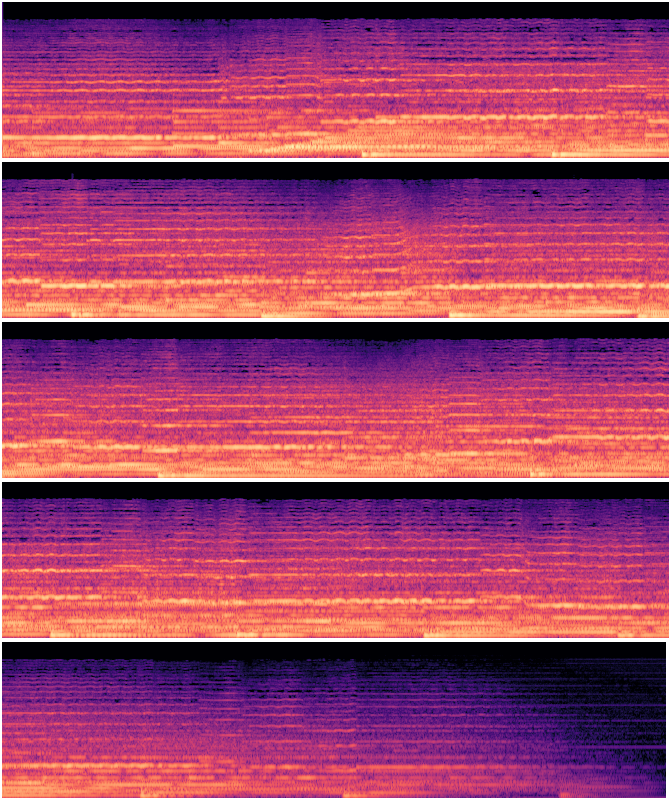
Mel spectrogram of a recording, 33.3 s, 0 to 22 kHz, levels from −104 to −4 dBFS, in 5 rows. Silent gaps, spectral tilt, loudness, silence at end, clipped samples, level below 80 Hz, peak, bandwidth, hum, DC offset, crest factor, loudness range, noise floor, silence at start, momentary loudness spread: none; -6.5 dB/octave; -16 LUFS; 2 s; under 0.1%; -32 dBFS; 0 dBFS; 13.5 kHz; none; under 0.1%; 16 dB; 9 LU; -63 dBFS; 0 s; 10 LU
